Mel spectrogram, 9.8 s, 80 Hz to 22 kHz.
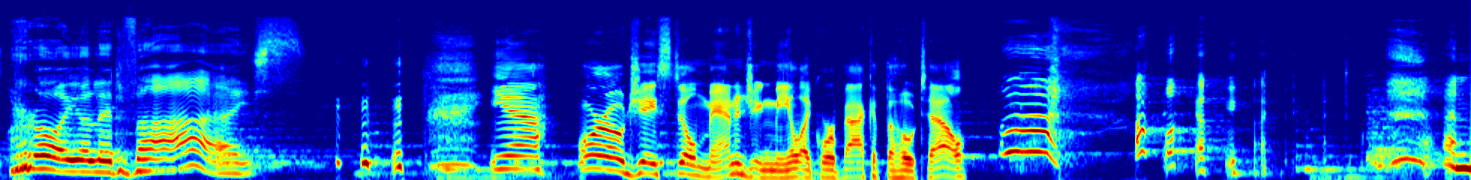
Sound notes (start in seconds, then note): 2.2 laughs; 7.0 Cabby laughs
